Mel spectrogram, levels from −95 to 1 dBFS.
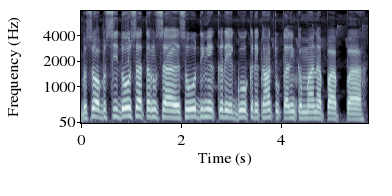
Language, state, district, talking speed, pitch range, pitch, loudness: Nyishi, Arunachal Pradesh, Papum Pare, 115 wpm, 165-200 Hz, 185 Hz, -14 LUFS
